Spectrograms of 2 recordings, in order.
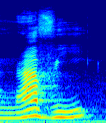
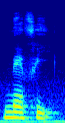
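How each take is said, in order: First: The first vowel is a full 'a' sound. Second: The first vowel is a short reduced 'e'. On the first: It is the plain form of 'prophet'. "menggunakan kamats" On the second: It means 'prophet of'. "dia berubah menjadi seva"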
